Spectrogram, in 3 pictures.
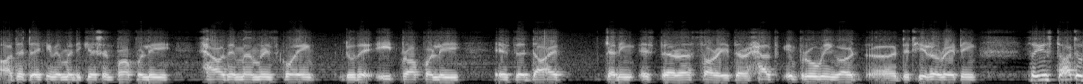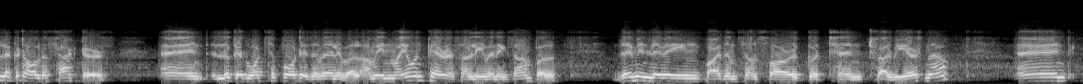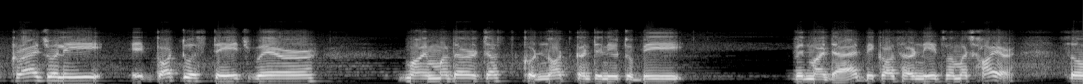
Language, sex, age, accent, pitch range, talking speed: English, male, 30-49, Indian, 120-150 Hz, 170 wpm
